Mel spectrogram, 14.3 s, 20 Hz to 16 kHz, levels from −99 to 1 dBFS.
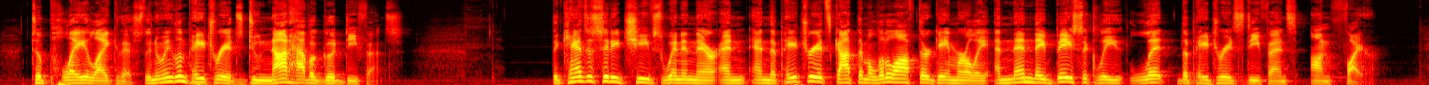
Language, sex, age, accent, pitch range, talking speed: English, male, 30-49, American, 110-145 Hz, 180 wpm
